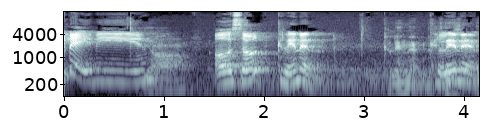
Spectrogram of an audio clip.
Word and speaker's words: Clinton: Also, Clinton. The T is silent.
